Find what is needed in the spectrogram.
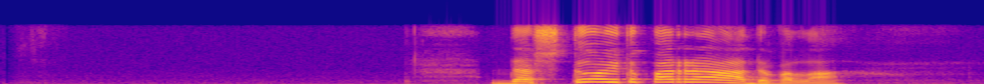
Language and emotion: Russian, positive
